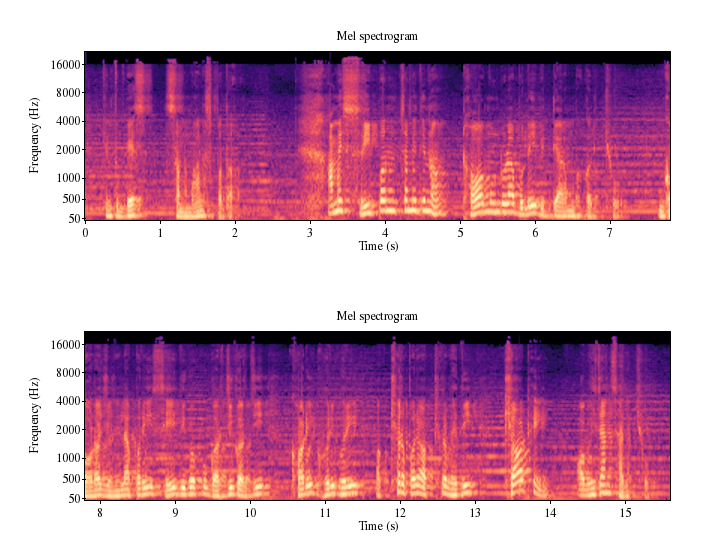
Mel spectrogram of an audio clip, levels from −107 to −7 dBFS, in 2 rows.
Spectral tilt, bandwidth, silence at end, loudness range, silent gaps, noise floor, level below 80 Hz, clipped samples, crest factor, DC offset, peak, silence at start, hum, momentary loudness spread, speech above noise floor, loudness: -7 dB/octave; 19 kHz; 0 s; 3 LU; none; -38 dBFS; -46 dBFS; under 0.1%; 16 dB; under 0.1%; 0 dBFS; 0 s; none; 15 LU; 23 dB; -16 LUFS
